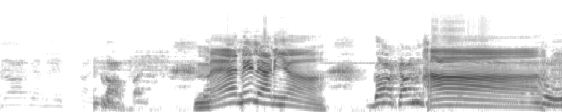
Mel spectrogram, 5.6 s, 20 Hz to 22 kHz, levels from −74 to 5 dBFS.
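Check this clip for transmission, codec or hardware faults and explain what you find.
One fault is present, at the very start. From 0.0 to 0.93 s the sound drops by about 23 dB, likely from one channel inverted: reversed polarity cancels everything common to both channels when summed to mono. Unlike a dropout, a faint residue remains.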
